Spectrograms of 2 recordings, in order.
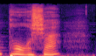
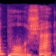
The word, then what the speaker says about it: Porsche: Baba Gatando says, Lerato, it's a Porsche. Correct pronunciation, not very common, but it's a Porsche.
